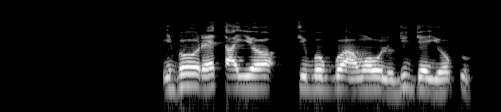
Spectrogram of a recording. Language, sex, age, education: Yoruba, male, 30-45, tertiary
